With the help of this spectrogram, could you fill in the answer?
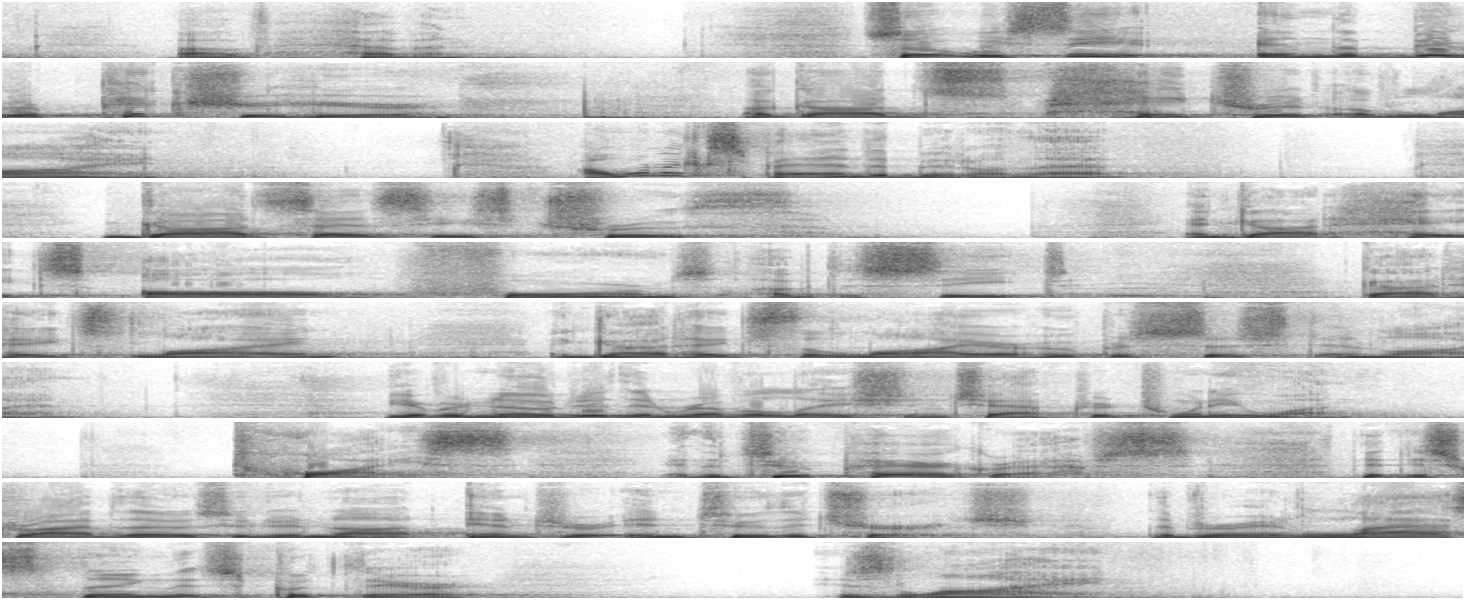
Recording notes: This sermon was preached on October 15, 2023 at Antioch Presbyterian Church. At Antioch Presbyterian Church, a mission work of Calvary Presbytery of the Presbyterian Church in America located in Woodruff, South Carolina.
